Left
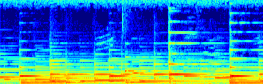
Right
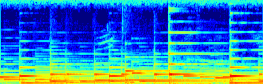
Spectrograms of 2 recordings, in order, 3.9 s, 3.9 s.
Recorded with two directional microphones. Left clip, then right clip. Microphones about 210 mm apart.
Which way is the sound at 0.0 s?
Centre (ahead or behind).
